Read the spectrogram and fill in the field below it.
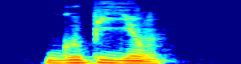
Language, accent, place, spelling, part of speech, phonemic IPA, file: French, France, Lyon, goupillon, noun, /ɡu.pi.jɔ̃/, LL-Q150 (fra)-goupillon.wav
- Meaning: 1. aspergillum, aspergil 2. bottlebrush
